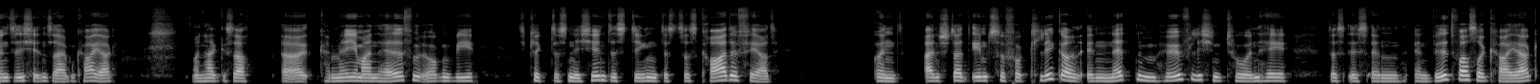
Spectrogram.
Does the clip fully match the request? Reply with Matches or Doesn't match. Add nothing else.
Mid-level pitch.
Matches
